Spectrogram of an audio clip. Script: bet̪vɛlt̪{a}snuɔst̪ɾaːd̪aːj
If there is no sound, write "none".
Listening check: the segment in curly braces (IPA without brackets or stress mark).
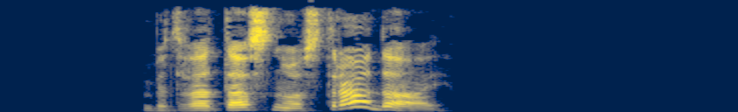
a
